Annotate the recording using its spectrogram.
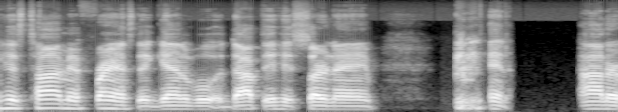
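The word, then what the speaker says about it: Gannibal: within H is because in Russia I guess they use the H as a G so the H dump they don't use the H over there so they say cannibal or however they pronounce it but that's why it's a G instead of an H but he took on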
